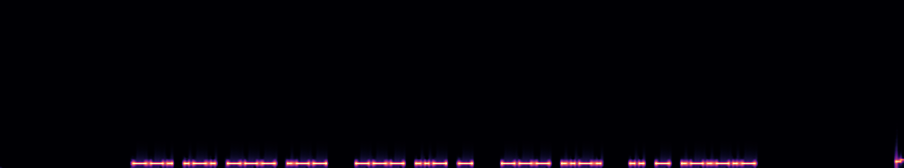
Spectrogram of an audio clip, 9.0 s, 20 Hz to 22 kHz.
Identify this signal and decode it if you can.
Morse code, heard as a keyed tone, about 28 wpm, 700 Hz. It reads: GROW OUT OF IT.
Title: Sentences from Top 1000 Words - Review Part 1 - 28wpm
